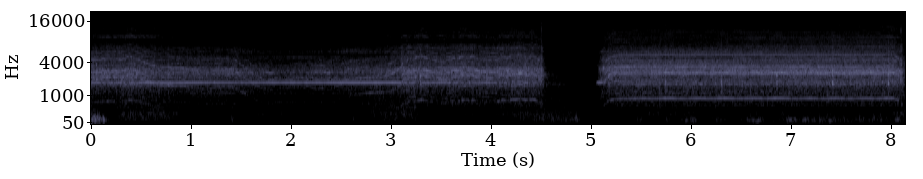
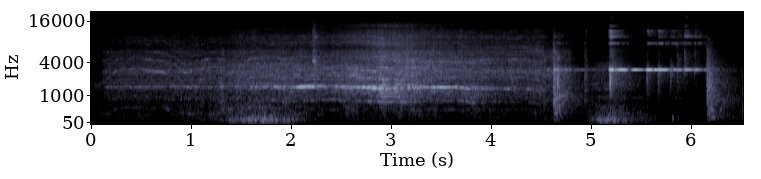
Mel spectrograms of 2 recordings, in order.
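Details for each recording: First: Milwaukee cordless sub-compact band saw running with its cover open: high motor whine with a faint scratchy rasp, a rubbing sound traced to one band wheel, the other one rather than the first suspected. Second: Milwaukee cordless subcompact band saw cutting metal conduit with rest pushed against work; light motor whine with smooth blade rasp, no chatter or rattle, clean cut.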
